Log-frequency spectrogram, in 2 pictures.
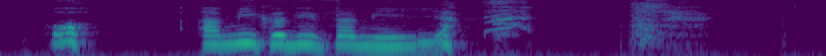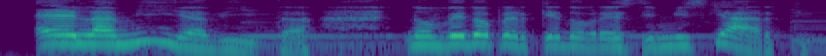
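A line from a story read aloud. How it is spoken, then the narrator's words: Sobbing. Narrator (Italian): Un altro singhiozzo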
